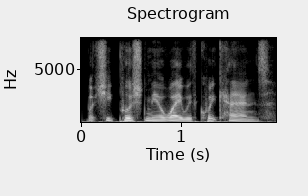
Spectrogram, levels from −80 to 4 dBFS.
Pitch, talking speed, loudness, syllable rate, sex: 140 Hz, 245 wpm, -16 LUFS, 5.0 syllables/s, male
